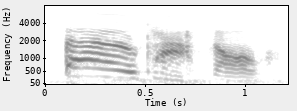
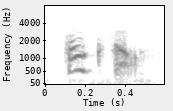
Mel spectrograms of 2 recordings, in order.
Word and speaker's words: forecastle: Try pronouncing it like an English sailor with no formal education. Forecastle. Forecastle.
